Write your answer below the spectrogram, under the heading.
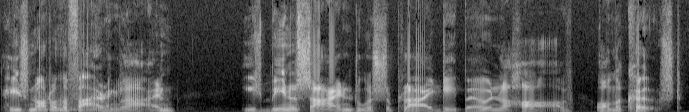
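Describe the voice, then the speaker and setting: This is a thoughtful middle-aged professor in a storybook reading, voiced by a man. He speaks slowly and carefully, in a gravelly mid-range voice. The sound is dry and close. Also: lowish voice, animated, a bit bright, dry recording, full character voice. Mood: reassuring.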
